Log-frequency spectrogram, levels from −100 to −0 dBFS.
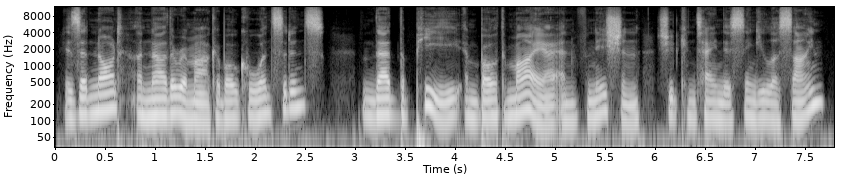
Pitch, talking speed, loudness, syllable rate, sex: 125 Hz, 145 wpm, -19 LUFS, 4.6 syllables/s, male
